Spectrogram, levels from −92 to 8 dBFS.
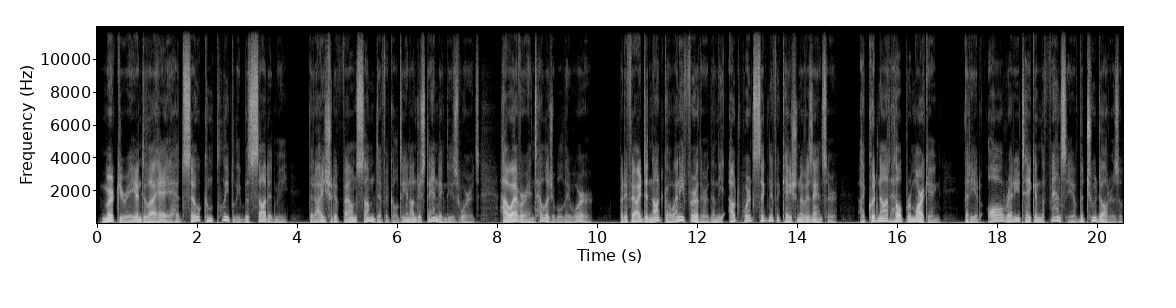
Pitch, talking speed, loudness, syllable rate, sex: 110 Hz, 175 wpm, -20 LUFS, 5.4 syllables/s, male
